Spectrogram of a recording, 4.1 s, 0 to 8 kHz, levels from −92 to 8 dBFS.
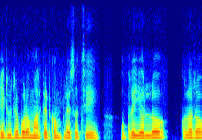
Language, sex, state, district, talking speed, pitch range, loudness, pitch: Odia, male, Odisha, Sambalpur, 150 wpm, 150-160 Hz, -16 LUFS, 155 Hz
